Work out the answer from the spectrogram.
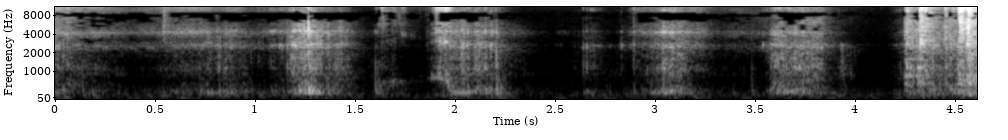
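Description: Mouth-closed chewing of crunchy fried pork rinds (BBQ chicharrones), with several separate soft crunches about a second apart. Near the end a louder rustling starts, the crinkle of the plastic snack bag being handled.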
